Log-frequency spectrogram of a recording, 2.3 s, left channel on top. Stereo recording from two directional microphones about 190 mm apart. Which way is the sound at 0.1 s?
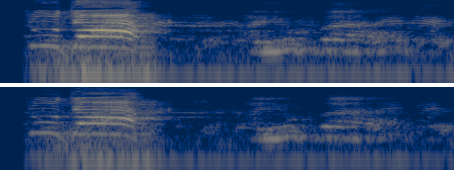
40° right (ahead or behind).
